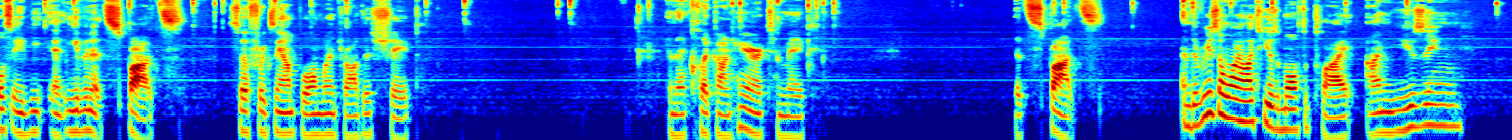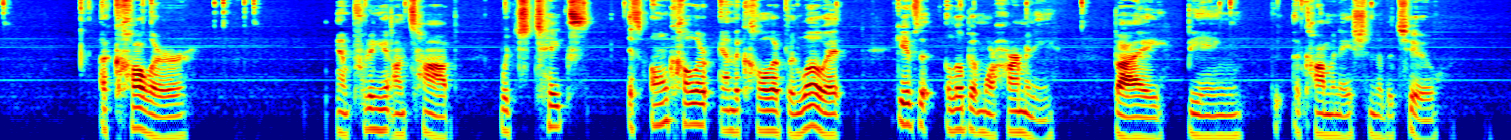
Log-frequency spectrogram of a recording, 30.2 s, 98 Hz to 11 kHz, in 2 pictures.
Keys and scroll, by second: 28.1 c.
